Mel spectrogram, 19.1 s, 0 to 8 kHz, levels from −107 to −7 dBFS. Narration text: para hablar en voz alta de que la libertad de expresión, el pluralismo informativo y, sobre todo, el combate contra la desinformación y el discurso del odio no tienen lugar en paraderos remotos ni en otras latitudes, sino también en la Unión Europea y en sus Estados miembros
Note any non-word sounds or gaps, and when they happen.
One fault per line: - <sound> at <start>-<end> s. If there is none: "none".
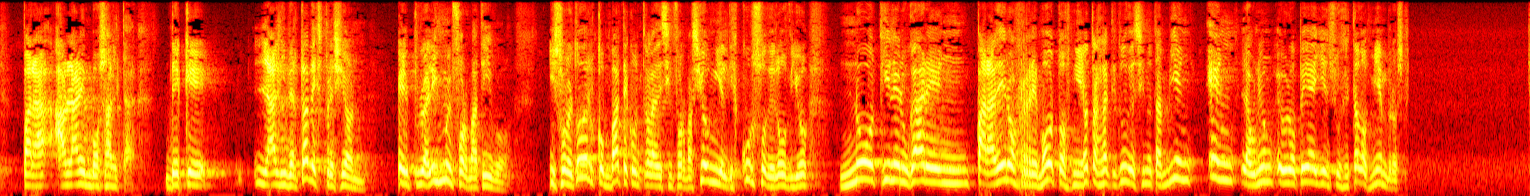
none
